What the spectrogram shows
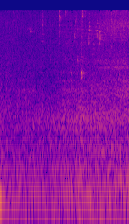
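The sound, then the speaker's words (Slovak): Dark ruby-red wine, briefly aired in a carafe and slightly chilled, pours into a glass in a soft, steady trickle lasting a couple of seconds, with a few faint drips and splashes near the end. It is quiet, and no one speaks. “Troška alchymia s nalievaním.”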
